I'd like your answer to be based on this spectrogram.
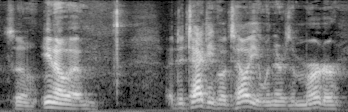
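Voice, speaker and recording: A middle-aged man, a guest professor, explaining history in a measured, storytelling way during casual trivia chat. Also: mid-range voice, a little mellow.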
